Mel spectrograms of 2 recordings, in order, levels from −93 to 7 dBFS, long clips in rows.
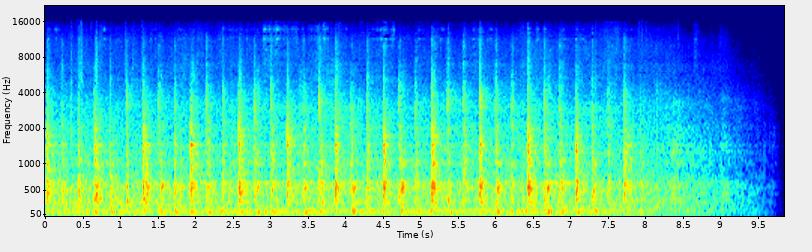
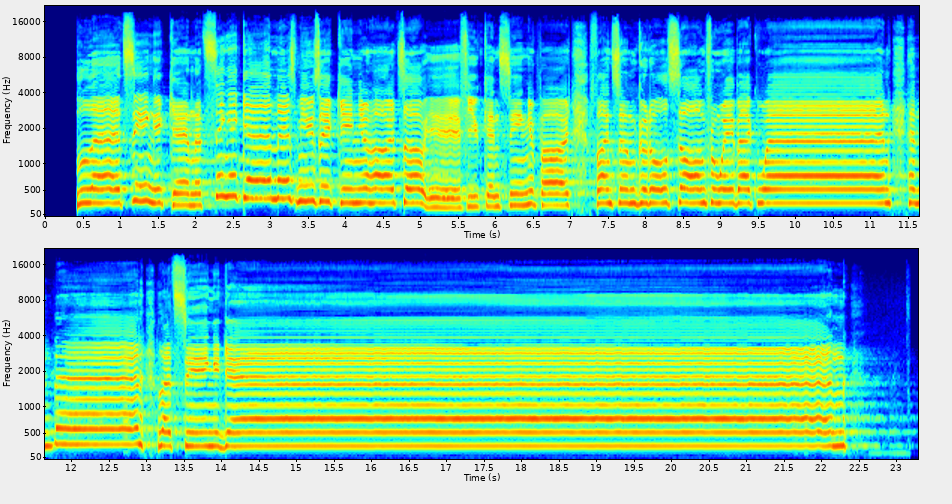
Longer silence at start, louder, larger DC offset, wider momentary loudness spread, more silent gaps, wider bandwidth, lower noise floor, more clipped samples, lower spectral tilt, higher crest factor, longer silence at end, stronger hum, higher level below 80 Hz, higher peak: second, 0 s vs 0.4 s; second, -23 LUFS vs -13 LUFS; neither; first, 13 LU vs 4 LU; neither; second, 16 kHz vs 18.5 kHz; first, -55 dBFS vs -46 dBFS; neither; first, -5.5 dB/octave vs -2.5 dB/octave; first, 20 dB vs 12 dB; second, 0.55 s vs 0.7 s; neither; first, -38 dBFS vs -72 dBFS; about the same, -4 dBFS vs -2 dBFS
